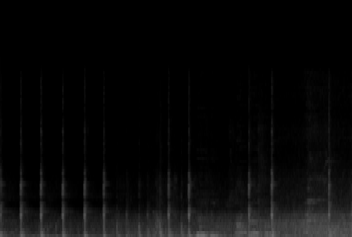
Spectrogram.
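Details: Chevrolet Corsa, suspension noise over potholes, wheel rocked by hand: sharp uneven knocks, about three a second, from play at a loose shock absorber bolt, to be fixed by tightening it.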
